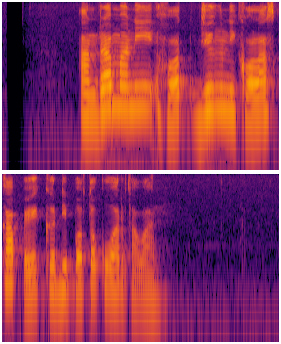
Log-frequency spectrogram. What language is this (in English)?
Sundanese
